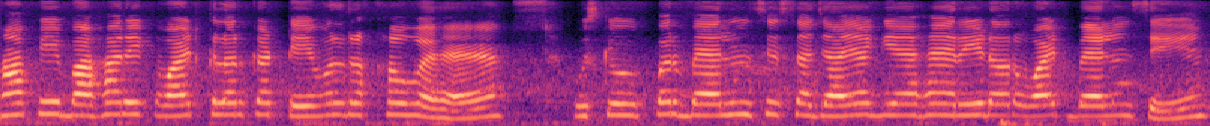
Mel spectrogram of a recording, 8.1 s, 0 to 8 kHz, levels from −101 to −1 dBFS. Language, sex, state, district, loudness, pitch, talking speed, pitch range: Hindi, female, Bihar, West Champaran, -18 LUFS, 260 Hz, 170 wpm, 245-275 Hz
